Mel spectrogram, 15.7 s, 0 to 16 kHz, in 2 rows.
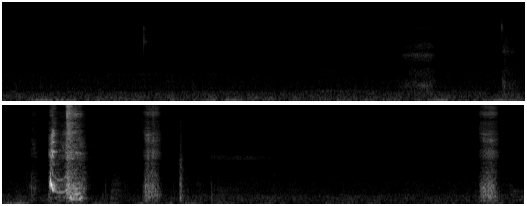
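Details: Sneezing during a Covid-19 PCR nasal swab test: one loud sneeze, two further sneezes, then another after a pause, four in all, set off by the nasal swab.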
